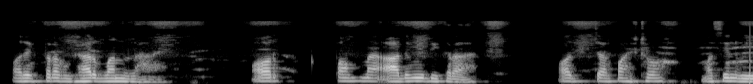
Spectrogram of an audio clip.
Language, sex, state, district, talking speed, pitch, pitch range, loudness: Hindi, male, Jharkhand, Deoghar, 160 wpm, 145 Hz, 130-150 Hz, -21 LUFS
